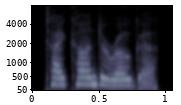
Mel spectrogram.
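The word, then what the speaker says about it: Ticonderoga: the whole world's and this is how you say it tyon deroga yeah I was definitely messing that one up myself so tyon deroga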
